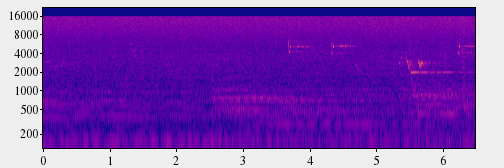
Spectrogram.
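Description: Suspenseful film score: sustained low chords over a pulsing bass, moving to a new chord about halfway through and again near the end.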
